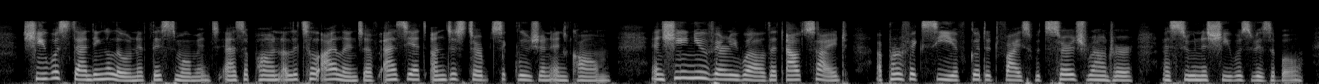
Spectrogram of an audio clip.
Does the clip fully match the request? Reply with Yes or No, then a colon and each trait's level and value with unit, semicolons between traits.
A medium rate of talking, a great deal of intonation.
No: average, 190 wpm; average, 3.1 semitones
